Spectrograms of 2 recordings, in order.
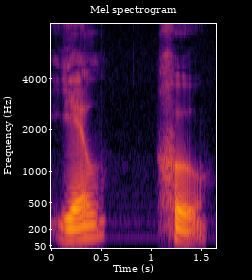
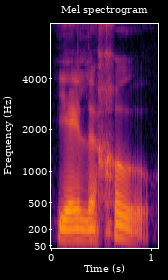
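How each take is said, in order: First: The schwa is silent, giving two syllables. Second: The schwa is voiced, giving three syllables. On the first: The speaker calls it wrong. "not yelchu" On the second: The speaker calls it right. "this will cause the schwa after the lamed to be vocal"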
